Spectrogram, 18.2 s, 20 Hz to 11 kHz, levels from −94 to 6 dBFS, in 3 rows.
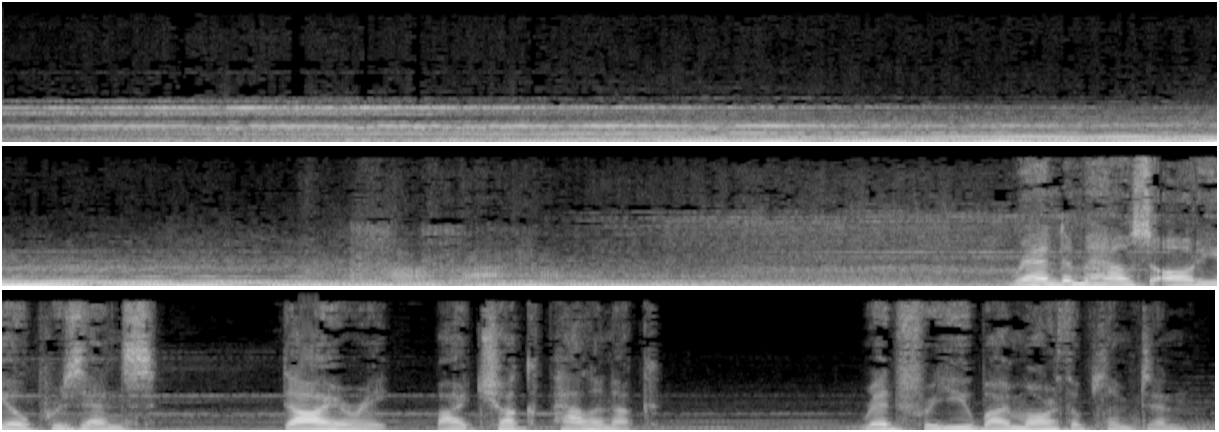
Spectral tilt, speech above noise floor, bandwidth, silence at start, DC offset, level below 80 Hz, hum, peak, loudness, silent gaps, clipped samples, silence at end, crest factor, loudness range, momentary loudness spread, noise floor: -6 dB/octave; 28 dB; 10.5 kHz; 0 s; under 0.1%; -34 dBFS; none; 0 dBFS; -19 LUFS; none; under 0.1%; 0 s; 18 dB; 6 LU; 14 LU; -45 dBFS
